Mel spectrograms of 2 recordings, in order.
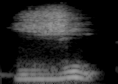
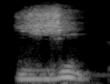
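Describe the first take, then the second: No difference in how they are said.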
